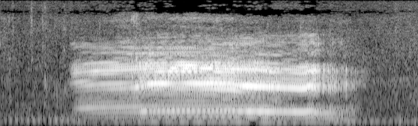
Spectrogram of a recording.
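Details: One of a herd of tame cattle grazing on broad green land, lowing in a single sustained, rich harmonic moo about two seconds long, steady in pitch and slightly falling at the end.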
